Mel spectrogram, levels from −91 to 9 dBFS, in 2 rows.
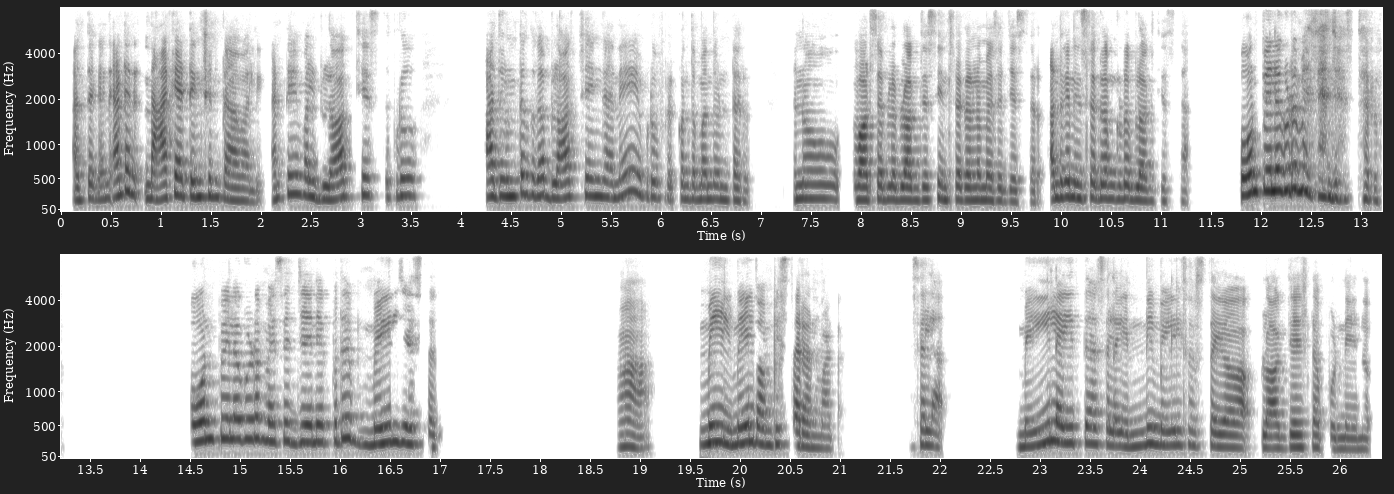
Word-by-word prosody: అంతే 185 +3 -2
కానీ 205 +2 -4
అంటే 310 +5 +4 0.3
నాకే 210 +6 +3
అటెన్షన్ 230 0 +2
కావాలి. 175 -3 -3
అంటే 215 +7 -3
వాళ్ళు 235 -4 +1
బ్లాక్ 210 +4 +1
చేసేతప్పుడు, 250 -1 -3 0.8
అది 240 +1 +1
ఉంటది 270 +3 +2
కదా! 250 +1 +1
బ్లాక్ 220 +2 0
చేయంగానే 240 0 -1
ఇప్పుడు 240 -3 -5 0.3
కొంతమంది 195 0 -3
ఉంటారు. 180 -3 -6 0.4
నన్ను 205 +1 0 0.5
వాట్సాప్‌లో 190 0 +2
బ్లాక్ 185 -1 +1
జేస్తే 185 +2 -3
ఇన్‌స్టాగ్రామ్‌లో 185 -1 -1
మెసేజ్ 175 -2 -5
జేస్తారు 160 -1 -12
అందుకని 225 +2 +3
ఇన్‌స్టాగ్రామ్‌ 205 -1 -2
కూడా 200 -1 -1
బ్లాక్ 175 -1 -2
జేస్తా. 170 0 -14 0.5
ఫోన్‌పేలో 315 +4 +9
కూడా 340 +1 +6
మెసేజ్ 245 -6 +2
జేస్తరు. 195 -2 -7 1.3
ఫోన్‌పేలో 300 +3 +4
గూడా 305 +1 +2
మెసేజ్ 265 -1 -2
జేయలేకపోతే 260 +3 +1 0.3
మెయిల్ 250 +3 +4
జేస్తరు. 230 -5 -3 1.8
ఆ! - - -2 0.8
Mail 250 -2 +4
mail 250 +2 +4
పంపిస్తారన్నమాట! 205 -7 -3 0.8
అసలా, 205 0 -4 0.9
మెయిల్ 230 +8 +1
అయితే 245 0 -1
అసల 220 -3 -5
ఎన్ని 200 +5 -1
మెయిల్స్ 210 +1 -4
వస్తాయో 195 -2 -3 0.3
బ్లాక్ 170 -1 -2
జేసినప్పుడు 180 -2 -3
నేను. 155 0 -8
215 Hz, 125 wpm, -23 LUFS, 190-245 Hz, 1.8 s, ఫోన్‌పేలో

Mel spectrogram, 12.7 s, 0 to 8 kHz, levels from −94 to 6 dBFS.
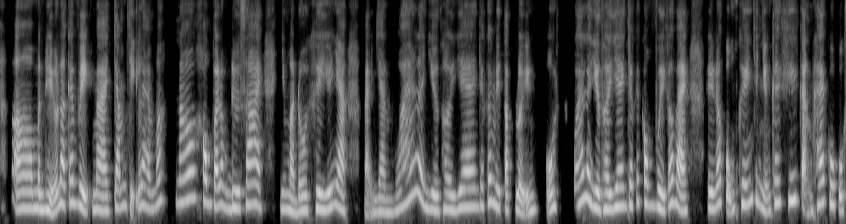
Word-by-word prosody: Ờ, 220 +1 +2
mình 215 -2 +2
hiểu 195 -4 +3
là 275 +5 +3
cái 295 +3 -1
việc 235 -9 +3
mà 195 -2 +2
chăm 235 +6 -3
chỉ - - -5
làm 230 -3 -2
á, 295 +3 -2 0.2
nó 330 +4 0
không 300 -2 +3
phải 245 0 +4
là 270 - -1
một 225 - -4
điều 225 0 +3
sai 270 +3 +1 0.3
nhưng 210 -1 -2
mà 185 - +3
đôi 185 +4 0
khi 215 -2 +3
á - - -1
nha, 235 -7 +1 0.3
bạn 170 - -5
dành 175 -2 -3
quá 255 - -2
là - - +3
nhiều 215 -6 +1
thời 205 -2 -1
gian 240 +2 +1
cho 255 - -4
cái 310 - +1
việc 235 -5 -1
tập 200 - 0
luyện 195 0 0
ủa, 205 +4 +1 0.2
quá 265 +6 -1
là 355 0 +3
nhiều 235 -7 +4
thời 210 -1 +2
gian 250 +2 +1
cho 265 - 0
cái 305 - -7
công 275 -2 +1
việc 220 -6 +2
á 285 - +2
bạn, 190 -9 +5 0.3
thì 220 - +4
nó 265 +6 +1
cũng 250 -7 -1
khiến 280 +2 0
cho 325 - -2
những 185 -5 -2
cái 295 +8 -2
khía 320 +2 +1
cạnh 190 - 0
khác 280 +7 +1
của 275 -2 +1
cuộc 195 -7 -2
235 Hz, 285 wpm, -20 LUFS, 205-275 Hz, 0.3 s, bạn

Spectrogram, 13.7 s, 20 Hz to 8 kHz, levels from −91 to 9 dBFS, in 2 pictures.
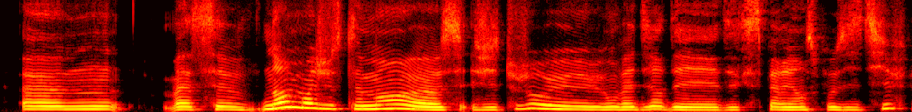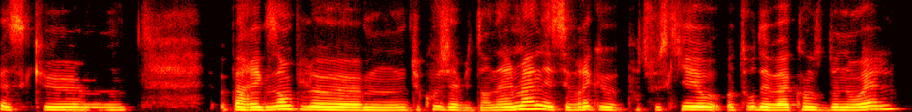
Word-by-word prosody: Hem, 230 0 0 0.3
ben, 220 +1 0
c'est 220 +1 -2
v 205 -2 -6
non, 355 +9 +6
moi 335 -2 +5
justement, 270 +1 +1 0.2
heu, - - +4
c'est 205 0 -7
j'ai 195 +1 -6
toujours 275 +7 -3
eu, 230 -4 0
on 215 - 0
va 210 0 0
dire, 225 +2 -3
des 195 -1 +1
des 190 +1 -9
expériences 205 +1 -3
positives 210 +9 -6
parce 210 -2 -4
que, 195 -2 -3 0.8
par 205 -2 +2
exemple, 220 +3 +1
hem, 190 -3 +2
du 190 +2 -13
coup, 220 +5 -7
j'habite 185 -5 -4
en 175 - -3
Allemagne. 240 +7 +2
Et 220 - +3
c'est 210 -1 -4
vrai 215 +4 -2
que, 210 -2 -2
pour 195 +2 -20
tout 195 +1 -12
ce 205 - -10
qui 225 +1 -5
est 220 - +6
au 215 0 +2
autour 185 +4 -6
des 205 -2 +4
vacances 190 +1 +1
de 195 - +1
Noël, 215 +7 +1
210 Hz, 195 wpm, -19 LUFS, 195-230 Hz, 0.8 s, non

